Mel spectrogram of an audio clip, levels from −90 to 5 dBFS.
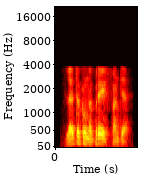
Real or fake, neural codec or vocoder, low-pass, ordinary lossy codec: fake; codec, 16 kHz, 1 kbps, FunCodec, trained on LibriTTS, 50 frames a second; 3.6 kHz; AAC, 32 kbps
